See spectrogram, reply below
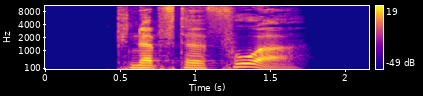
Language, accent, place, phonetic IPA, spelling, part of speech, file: German, Germany, Berlin, [ˌknœp͡ftə ˈfoːɐ̯], knöpfte vor, verb, De-knöpfte vor.ogg
- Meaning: inflection of vorknöpfen: 1. first/third-person singular preterite 2. first/third-person singular subjunctive II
